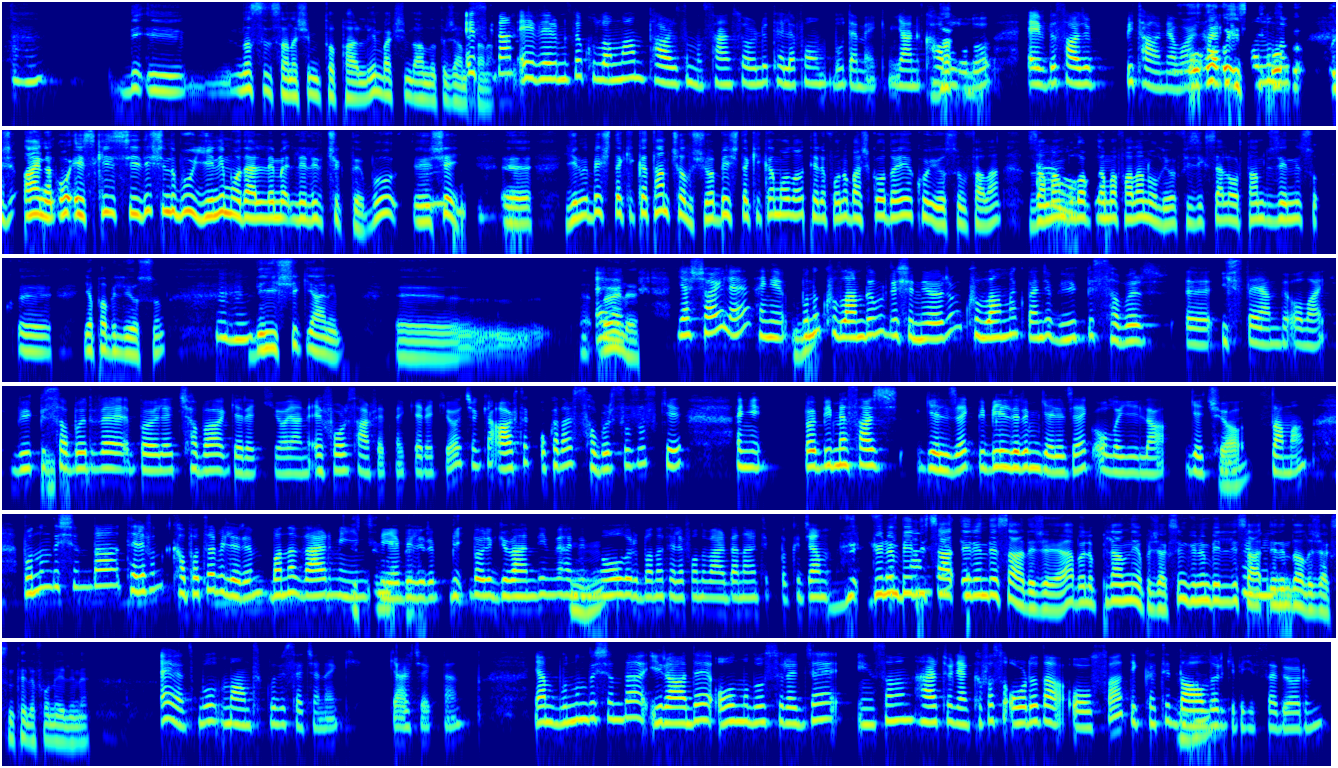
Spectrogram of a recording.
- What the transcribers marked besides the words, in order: alarm; tapping; other background noise; unintelligible speech; "modellemeleri" said as "modellemeleli"; unintelligible speech; unintelligible speech
- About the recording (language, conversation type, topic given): Turkish, unstructured, Telefon bildirimleri işini böldüğünde ne hissediyorsun?
- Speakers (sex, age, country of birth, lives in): female, 20-24, Turkey, Poland; male, 30-34, Turkey, Germany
